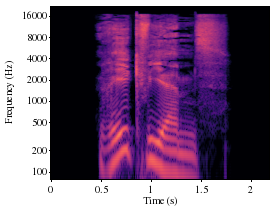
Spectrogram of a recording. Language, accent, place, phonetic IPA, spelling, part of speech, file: German, Germany, Berlin, [ˈʁeːkviɛms], Requiems, noun, De-Requiems.ogg
- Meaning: plural of Requiem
